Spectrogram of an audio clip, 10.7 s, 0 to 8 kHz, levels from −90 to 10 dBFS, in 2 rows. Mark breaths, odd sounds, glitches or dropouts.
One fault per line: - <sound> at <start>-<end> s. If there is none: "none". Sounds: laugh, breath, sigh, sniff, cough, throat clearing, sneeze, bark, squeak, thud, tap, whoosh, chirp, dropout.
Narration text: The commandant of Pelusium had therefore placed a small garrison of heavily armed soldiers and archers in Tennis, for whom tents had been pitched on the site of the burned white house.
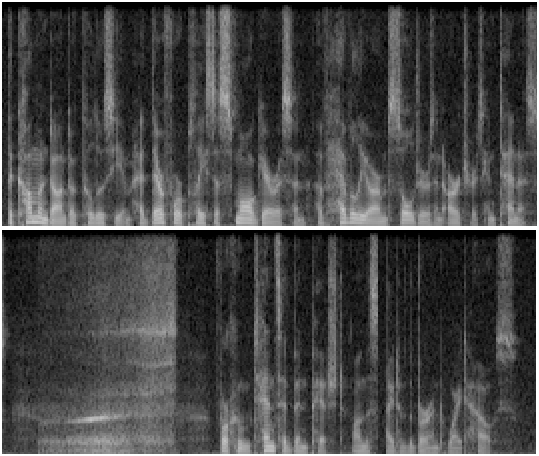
- breath at 5.7-7.1 s
- dropout at 9.1-9.2 s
